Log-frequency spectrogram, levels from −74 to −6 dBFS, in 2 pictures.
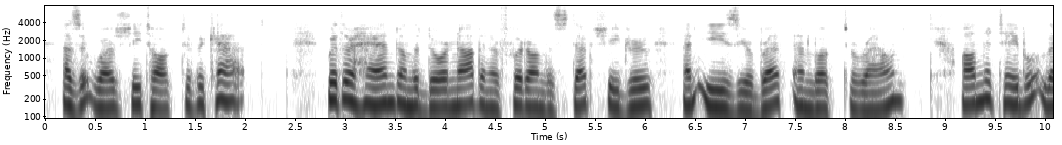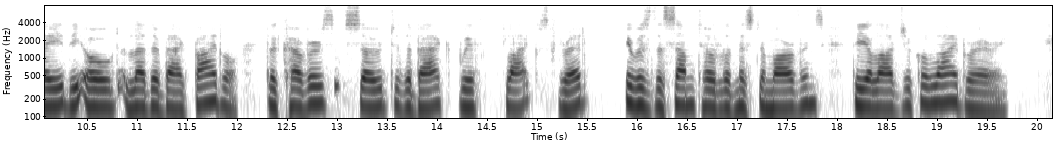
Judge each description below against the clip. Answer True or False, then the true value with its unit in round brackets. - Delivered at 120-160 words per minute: False (170 wpm)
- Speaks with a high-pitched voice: False (145 Hz)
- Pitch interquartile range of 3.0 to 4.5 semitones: False (2.6 semitones)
